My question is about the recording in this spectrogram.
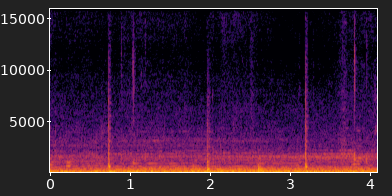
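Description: Steady low rumble inside the cabin of an Embraer 190-E2 airliner parked at the gate, with scattered light clicks.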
